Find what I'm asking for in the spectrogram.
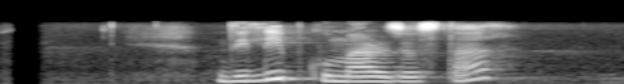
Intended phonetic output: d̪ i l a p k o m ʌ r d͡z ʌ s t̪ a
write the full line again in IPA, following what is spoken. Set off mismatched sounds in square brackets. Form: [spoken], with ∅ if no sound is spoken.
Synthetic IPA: d̪ i l [i] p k [u] m [a] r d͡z ʌ s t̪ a

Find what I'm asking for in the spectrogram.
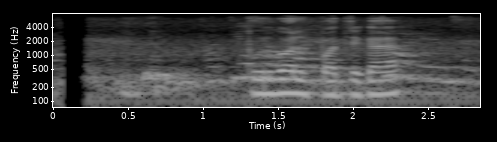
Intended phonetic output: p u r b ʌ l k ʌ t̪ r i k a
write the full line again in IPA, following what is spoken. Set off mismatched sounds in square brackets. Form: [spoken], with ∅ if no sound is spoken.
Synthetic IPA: p u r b ʌ l [p] ʌ t̪ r i k a

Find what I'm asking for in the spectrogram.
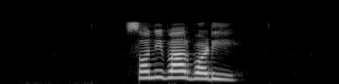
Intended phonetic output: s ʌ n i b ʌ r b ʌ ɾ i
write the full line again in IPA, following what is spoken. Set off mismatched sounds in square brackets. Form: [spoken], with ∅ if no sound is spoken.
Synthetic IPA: s ʌ n i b [a] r b ʌ [ɽ] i

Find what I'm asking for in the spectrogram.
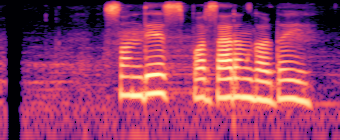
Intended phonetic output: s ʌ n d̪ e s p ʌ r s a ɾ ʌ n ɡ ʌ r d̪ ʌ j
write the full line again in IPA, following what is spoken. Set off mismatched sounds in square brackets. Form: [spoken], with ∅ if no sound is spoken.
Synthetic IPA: s ʌ n d̪ e s p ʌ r s a ɾ ʌ n ɡ ʌ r d̪ ʌ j

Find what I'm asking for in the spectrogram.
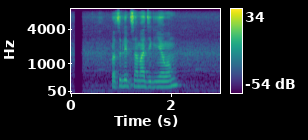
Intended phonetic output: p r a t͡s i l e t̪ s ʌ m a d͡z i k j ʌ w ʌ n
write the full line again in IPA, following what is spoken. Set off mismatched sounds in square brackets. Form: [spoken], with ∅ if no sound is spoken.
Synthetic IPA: p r [ʌ] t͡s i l [i] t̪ s [a] m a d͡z i k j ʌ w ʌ [m]

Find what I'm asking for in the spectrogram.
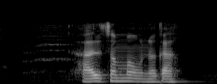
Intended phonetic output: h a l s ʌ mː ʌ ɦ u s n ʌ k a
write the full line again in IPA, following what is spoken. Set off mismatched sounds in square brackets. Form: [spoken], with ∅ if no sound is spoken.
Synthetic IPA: h a l s ʌ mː ʌ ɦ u [∅] n ʌ k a

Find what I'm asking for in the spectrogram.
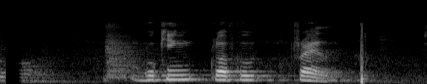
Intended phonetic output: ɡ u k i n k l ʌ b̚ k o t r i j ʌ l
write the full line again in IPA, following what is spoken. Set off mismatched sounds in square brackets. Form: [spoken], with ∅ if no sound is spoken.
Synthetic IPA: [b] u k i [ŋ] k l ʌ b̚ k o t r [a] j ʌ l

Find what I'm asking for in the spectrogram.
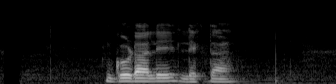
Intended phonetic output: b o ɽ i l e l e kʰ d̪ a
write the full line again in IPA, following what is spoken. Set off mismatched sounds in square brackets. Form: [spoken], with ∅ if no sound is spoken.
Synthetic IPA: [ɡ] o ɽ [a] l e l e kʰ d̪ a

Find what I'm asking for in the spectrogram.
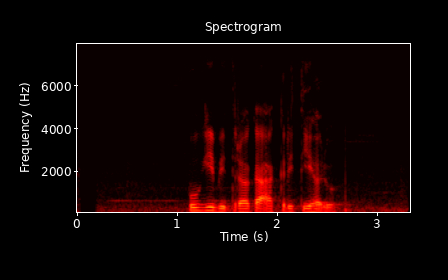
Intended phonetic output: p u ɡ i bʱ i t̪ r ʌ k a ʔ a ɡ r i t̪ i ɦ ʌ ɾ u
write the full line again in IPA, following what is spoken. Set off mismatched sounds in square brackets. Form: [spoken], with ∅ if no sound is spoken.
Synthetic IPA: p u ɡ i bʱ i t̪ r ʌ k a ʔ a [k] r i t̪ i ɦ ʌ ɾ u

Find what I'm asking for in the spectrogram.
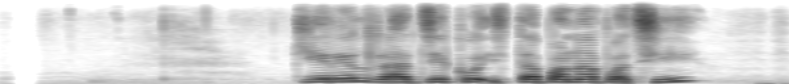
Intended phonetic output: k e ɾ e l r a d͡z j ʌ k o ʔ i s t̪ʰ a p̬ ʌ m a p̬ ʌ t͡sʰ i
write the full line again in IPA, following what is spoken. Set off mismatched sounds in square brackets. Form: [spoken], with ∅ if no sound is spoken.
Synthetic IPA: k e ɾ e l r a d͡z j ʌ k o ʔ i s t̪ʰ a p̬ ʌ [n] a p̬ ʌ t͡sʰ i

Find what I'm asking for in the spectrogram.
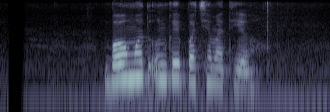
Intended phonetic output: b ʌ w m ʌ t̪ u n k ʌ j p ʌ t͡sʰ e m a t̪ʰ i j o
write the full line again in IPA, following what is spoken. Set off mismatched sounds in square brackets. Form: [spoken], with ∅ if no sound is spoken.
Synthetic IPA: b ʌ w m ʌ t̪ u n k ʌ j p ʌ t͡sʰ e m a t̪ʰ i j o

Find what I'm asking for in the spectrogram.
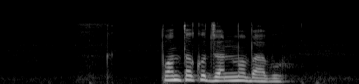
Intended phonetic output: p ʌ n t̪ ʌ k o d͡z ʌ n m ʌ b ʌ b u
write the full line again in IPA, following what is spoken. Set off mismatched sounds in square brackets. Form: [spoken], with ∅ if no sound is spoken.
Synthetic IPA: p ʌ n t̪ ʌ k o d͡z ʌ n m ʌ b [a] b u

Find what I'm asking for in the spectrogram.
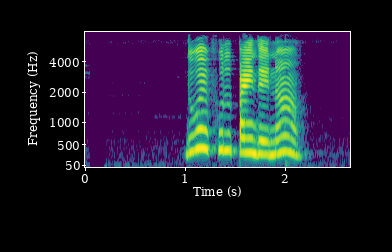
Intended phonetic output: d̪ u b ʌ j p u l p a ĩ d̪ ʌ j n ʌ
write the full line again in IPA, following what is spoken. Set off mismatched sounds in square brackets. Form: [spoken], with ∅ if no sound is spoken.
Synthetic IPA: d̪ u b ʌ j [pʰ] u l p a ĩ d̪ ʌ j n ʌ

